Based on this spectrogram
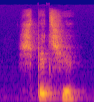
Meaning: diminutive of spits
- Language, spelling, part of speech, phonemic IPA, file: Dutch, spitsje, noun, /ˈspɪtʃə/, Nl-spitsje.ogg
